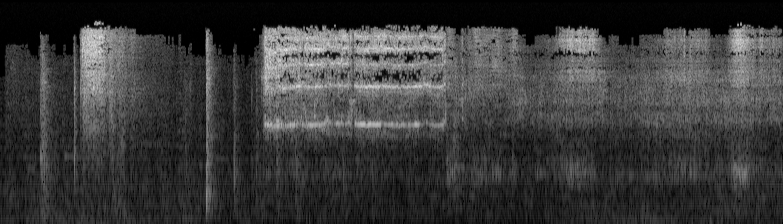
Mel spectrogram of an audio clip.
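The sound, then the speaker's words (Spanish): A coffee machine at the restaurant Casa Jaguar hisses, with a long burst of steam, while staff get ready to open. Scattered clicks, knocks and clatter come before and after the hiss, and no talk is heard. “Este es el sonido de una cafetera y de, bueno, la gente que trabaja en este restaurante en el que estoy, que se llama Casa Jaguar, que están preparándose para abrir.”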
